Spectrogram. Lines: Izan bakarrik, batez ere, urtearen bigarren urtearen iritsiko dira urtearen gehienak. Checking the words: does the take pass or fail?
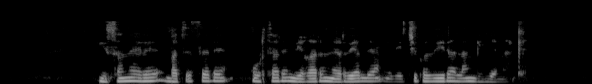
fail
